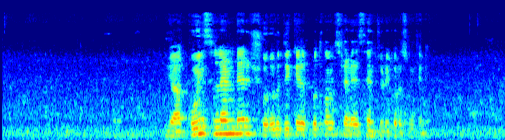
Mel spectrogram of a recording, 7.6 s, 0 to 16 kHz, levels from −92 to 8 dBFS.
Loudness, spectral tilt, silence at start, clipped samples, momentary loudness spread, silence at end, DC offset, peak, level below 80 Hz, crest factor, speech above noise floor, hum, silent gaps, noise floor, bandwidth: -24 LUFS; -7 dB/octave; 1 s; under 0.1%; 15 LU; 0.15 s; under 0.1%; -6 dBFS; -58 dBFS; 20 dB; 26 dB; none; none; -50 dBFS; 11.5 kHz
